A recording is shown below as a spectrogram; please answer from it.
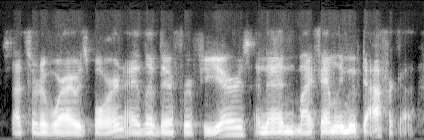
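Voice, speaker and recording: Low-voiced man, relaxed podcast guest. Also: quick pace, muffled recording. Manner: relaxed, thoughtful, many fillers and restarts. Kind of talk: casual interview conversation.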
